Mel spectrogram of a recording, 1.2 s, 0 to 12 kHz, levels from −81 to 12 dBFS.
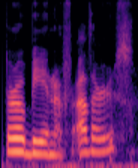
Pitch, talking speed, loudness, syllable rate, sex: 225 Hz, 210 wpm, -16 LUFS, 6.4 syllables/s, female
